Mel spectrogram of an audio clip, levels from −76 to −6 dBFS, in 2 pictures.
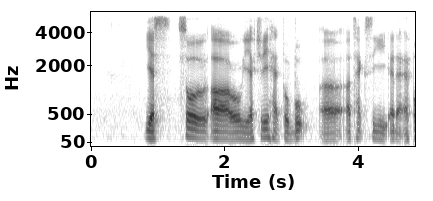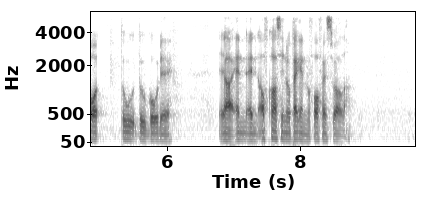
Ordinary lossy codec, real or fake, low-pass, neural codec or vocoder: none; fake; 5.4 kHz; codec, 16 kHz, 0.8 kbps, ZipCodec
